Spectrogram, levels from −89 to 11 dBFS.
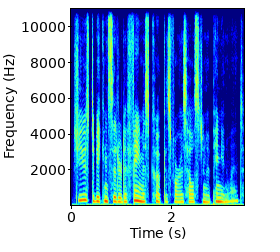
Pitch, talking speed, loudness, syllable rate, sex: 225 Hz, 240 wpm, -17 LUFS, 6.5 syllables/s, female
